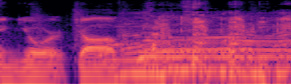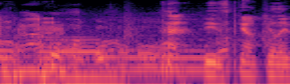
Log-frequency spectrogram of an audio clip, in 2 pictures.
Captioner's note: ooos and laughing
